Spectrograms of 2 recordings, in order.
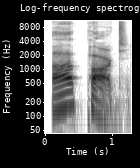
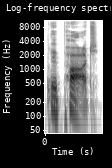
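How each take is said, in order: First: "Apart" drawn out with an open "ah" at the start; careful, lengthened "Apart", first vowel given full weight. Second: "apart" with a short, reduced first vowel, "uh-part"; quicker "apart", opening vowel weakened; alternative pronunciation. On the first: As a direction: stretch "Apart" into two full syllables, ah-part. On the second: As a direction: say "apart" lightly on the first syllable, weight on part. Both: Shown as a demonstration. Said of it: "Ou on va dire apart".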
